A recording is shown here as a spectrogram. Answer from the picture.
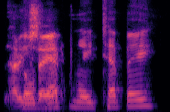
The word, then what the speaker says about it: Göbekli Tepe: And you hear a lot about this with, I'm not going to say it right, Göbekli Tepe.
